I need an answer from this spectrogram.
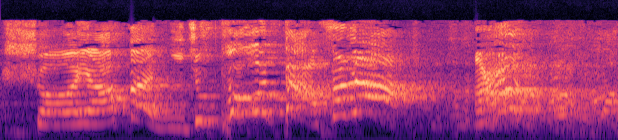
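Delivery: angry, high, drawn-out, slow crying whine.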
